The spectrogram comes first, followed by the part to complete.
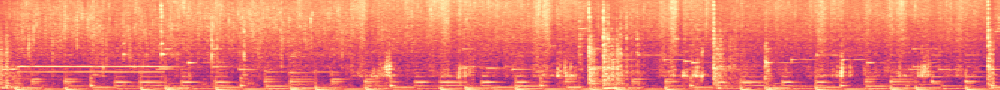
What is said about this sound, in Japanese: バター入れて茹でたじゃがいもを炒めていきます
